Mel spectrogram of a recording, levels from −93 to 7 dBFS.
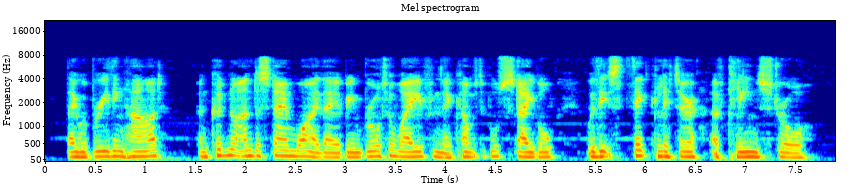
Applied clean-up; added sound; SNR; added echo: none; none; none; reverberation time 0.4 s.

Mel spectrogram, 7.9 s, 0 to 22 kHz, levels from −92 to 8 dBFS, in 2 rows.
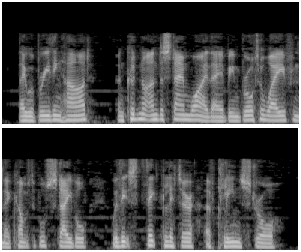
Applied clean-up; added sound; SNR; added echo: none; none; none; none.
